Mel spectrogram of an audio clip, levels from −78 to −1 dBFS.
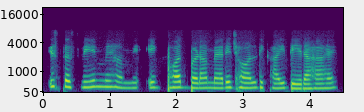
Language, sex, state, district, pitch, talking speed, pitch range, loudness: Hindi, female, Uttar Pradesh, Lalitpur, 245 Hz, 175 wpm, 230-260 Hz, -16 LUFS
